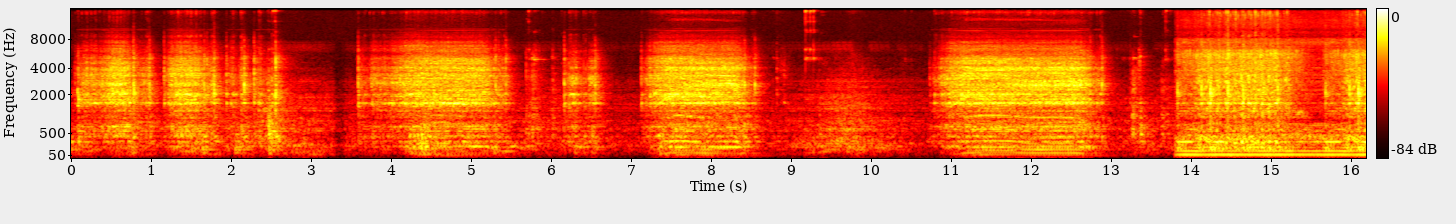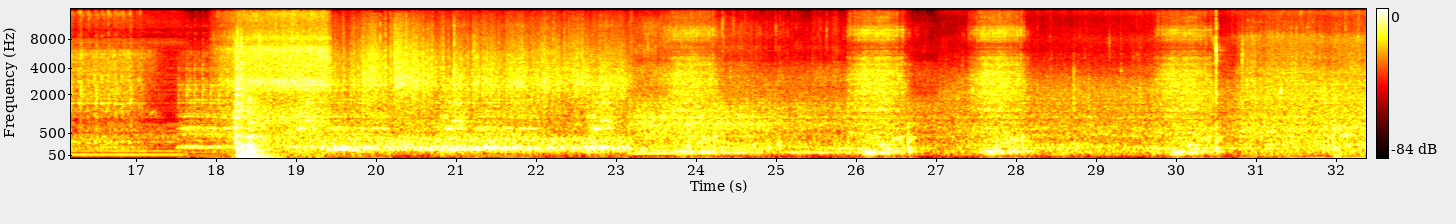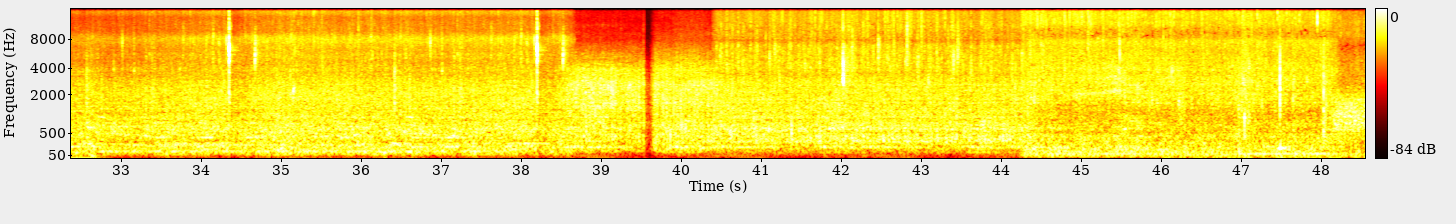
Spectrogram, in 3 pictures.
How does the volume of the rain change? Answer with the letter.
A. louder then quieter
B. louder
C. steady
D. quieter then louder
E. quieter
D.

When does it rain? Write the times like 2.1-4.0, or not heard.
17.9-48.5.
